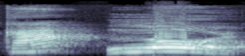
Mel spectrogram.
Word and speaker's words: calor: a sílaba forte aí olha ur é calor olha como eu falo calor ó sílaba forte que é a última então aqui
